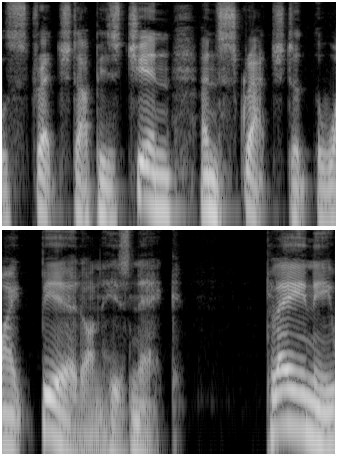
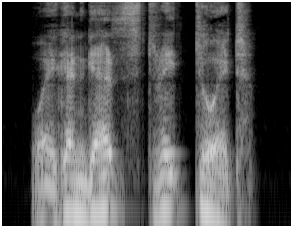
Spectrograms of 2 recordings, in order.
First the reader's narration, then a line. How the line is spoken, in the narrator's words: he growled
